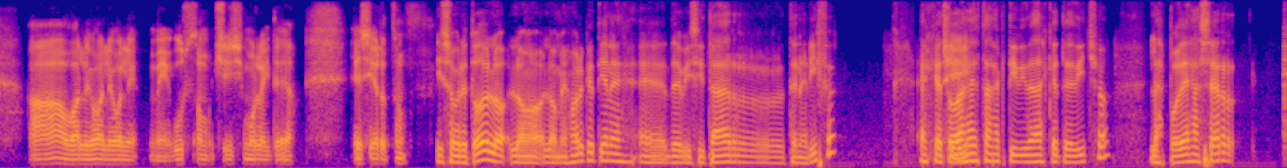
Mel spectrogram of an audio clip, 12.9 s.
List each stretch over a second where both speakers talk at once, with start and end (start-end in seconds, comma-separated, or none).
none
